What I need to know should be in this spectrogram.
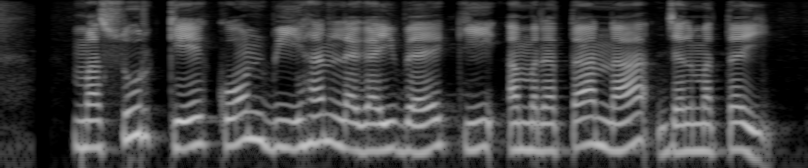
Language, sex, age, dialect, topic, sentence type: Magahi, male, 18-24, Central/Standard, agriculture, question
